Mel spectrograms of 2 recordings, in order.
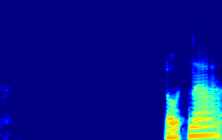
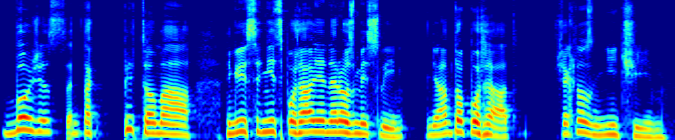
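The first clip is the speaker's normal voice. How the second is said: trembling self-reproach; 6 semitones higher, 4 dB louder than usual. A narrator's reading. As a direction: berate herself, shaking with strain. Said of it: "Celá se skoro třásla napětím".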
